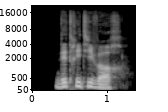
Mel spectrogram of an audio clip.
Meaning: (adjective) detritivorous; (noun) detritivore
- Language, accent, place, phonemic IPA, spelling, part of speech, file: French, France, Lyon, /de.tʁi.ti.vɔʁ/, détritivore, adjective / noun, LL-Q150 (fra)-détritivore.wav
